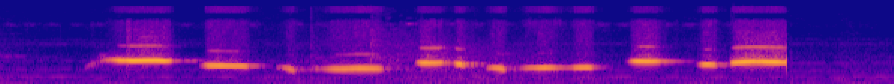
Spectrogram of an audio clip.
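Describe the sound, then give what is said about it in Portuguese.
Someone whistles a short melodic tune of about eight sliding notes, clear, coming from behind a rock, over a steady low background hum. No one speaks. “Então todos que têm ouvido, que estão nesse lado, conseguem ouvir vindo de, de trás da pedra agora esse assobio.”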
